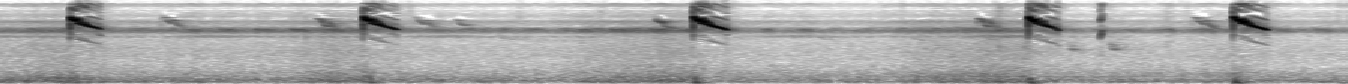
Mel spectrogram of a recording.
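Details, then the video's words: Female Oriental white-eye calling to a male: thin, high, sharply falling notes, each short, repeated about every two seconds, five in all, over a steady high-pitched whine and faint low background hum. "Suara Pleci Betina Paling Efektif Bikin Pleci Jantan Cepat Bunyi Dan Buka Paruh"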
